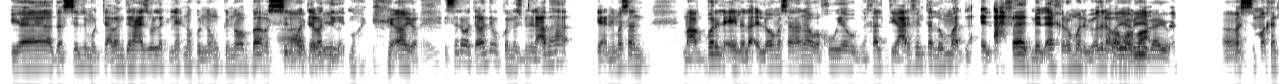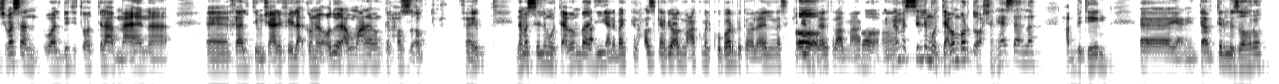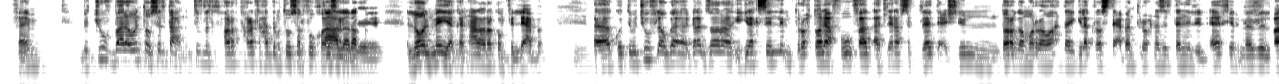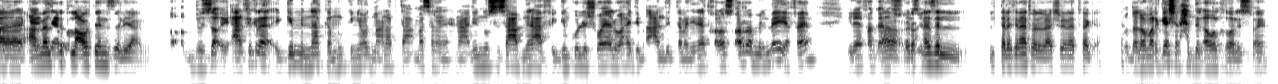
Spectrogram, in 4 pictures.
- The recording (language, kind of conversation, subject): Arabic, podcast, إيه هي اللعبة اللي دايمًا بتلمّ العيلة عندكم؟
- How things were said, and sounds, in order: laugh; tapping; in English: "الgame"; in English: "الgame"; giggle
